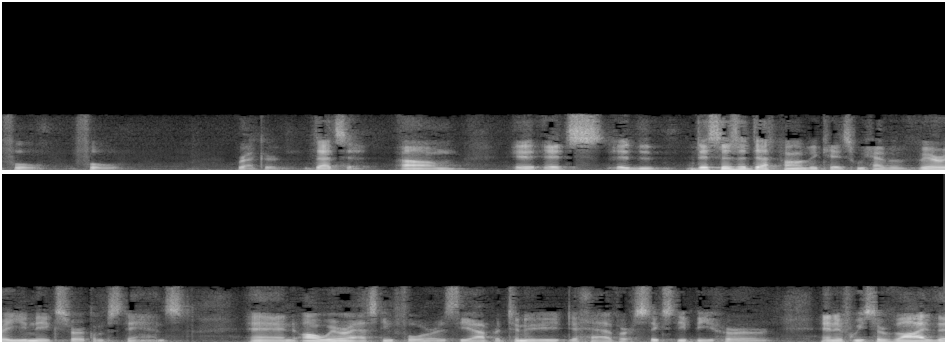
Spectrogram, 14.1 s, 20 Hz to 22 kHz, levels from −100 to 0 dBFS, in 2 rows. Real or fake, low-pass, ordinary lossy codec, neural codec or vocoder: fake; 7.2 kHz; MP3, 32 kbps; codec, 24 kHz, 1.2 kbps, DualCodec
